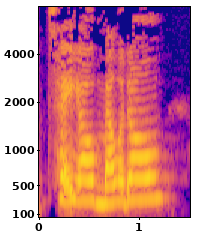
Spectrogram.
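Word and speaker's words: Théo Maledon: Teo Maledon.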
